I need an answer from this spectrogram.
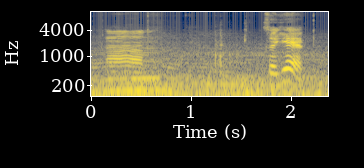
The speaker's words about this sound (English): Excuse the kind of ruffling. As I said, I'm in the car, and there was a car on the side of the road that was broken down, so I had to kind of safely navigate my way around while keeping both hands on the wheel.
